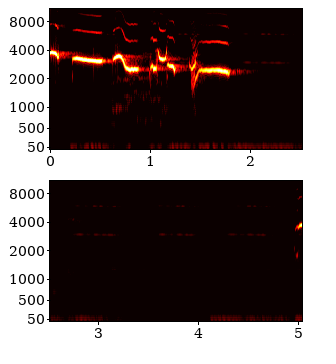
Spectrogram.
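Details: Oriental magpie-robin giving a calm song phrase: a loud sliding whistle, then quick twisting warbled notes that end in a falling slur, followed by silence.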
